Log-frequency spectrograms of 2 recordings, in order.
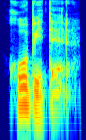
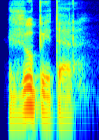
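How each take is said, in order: First: Said in the usual way. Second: "Júpiter" con jota catalana sonora y erre final; Júpiter catalán. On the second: Shown as a demonstration. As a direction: di "Júpiter" con la j suave, como "yupiter" francés. ("Júpiter" a la catalana) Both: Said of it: "lo más probable es que sí se pronuncie".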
